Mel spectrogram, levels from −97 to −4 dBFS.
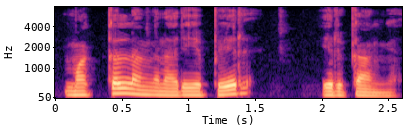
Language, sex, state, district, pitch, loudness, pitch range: Tamil, male, Tamil Nadu, Nilgiris, 120 Hz, -16 LUFS, 115-140 Hz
